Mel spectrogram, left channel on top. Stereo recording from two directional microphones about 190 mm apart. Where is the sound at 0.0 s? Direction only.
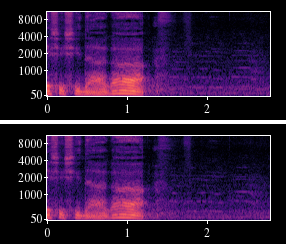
15° left (ahead or behind).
